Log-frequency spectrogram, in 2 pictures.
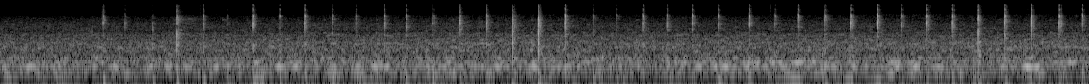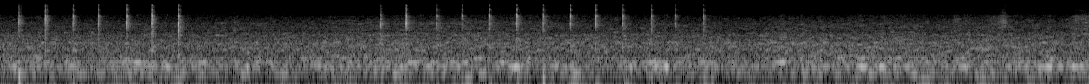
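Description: Faint, quick, light ticking, about three a second, from a small plastic funnel being tapped and worked in the neck of a glass nail polish bottle to get mica powder through; the ticking pauses for a couple of seconds past the middle and then resumes. A low steady room hum runs underneath.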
